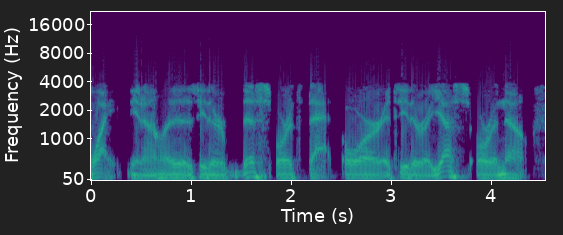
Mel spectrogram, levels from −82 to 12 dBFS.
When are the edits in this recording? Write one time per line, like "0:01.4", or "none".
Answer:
none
